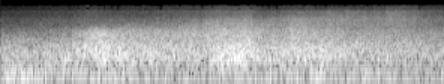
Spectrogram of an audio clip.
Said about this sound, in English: The heaving winter sea invokes a stormy wartime crossing on a small freighter, the crash of breaking crockery, the smell of seasickness.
